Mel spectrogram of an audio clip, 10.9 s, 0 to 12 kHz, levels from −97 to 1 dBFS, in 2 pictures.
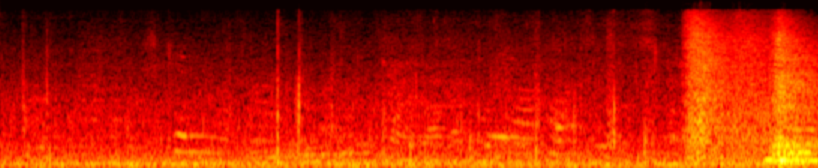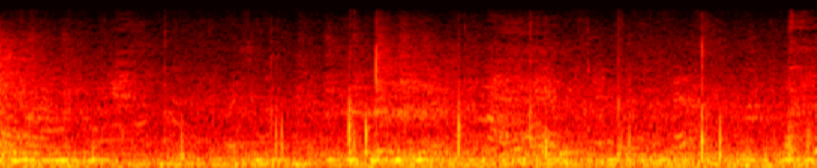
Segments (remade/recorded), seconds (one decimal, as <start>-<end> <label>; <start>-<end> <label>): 0.0-10.9 recorded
